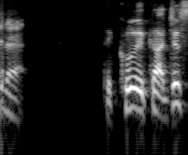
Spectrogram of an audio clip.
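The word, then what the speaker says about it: Culiacán: The Culiacan.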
